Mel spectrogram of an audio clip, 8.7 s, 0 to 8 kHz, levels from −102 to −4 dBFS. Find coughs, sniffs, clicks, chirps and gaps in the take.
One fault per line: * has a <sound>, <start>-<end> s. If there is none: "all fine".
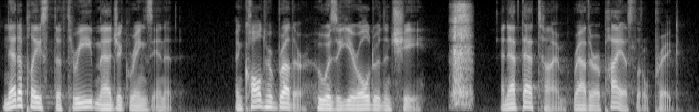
* has a sniff, 5.6-5.9 s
